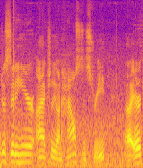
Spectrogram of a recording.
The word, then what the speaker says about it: Houston: Street which actually got its name from William Houston that's why it's pronounced Houston by the way uh you know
